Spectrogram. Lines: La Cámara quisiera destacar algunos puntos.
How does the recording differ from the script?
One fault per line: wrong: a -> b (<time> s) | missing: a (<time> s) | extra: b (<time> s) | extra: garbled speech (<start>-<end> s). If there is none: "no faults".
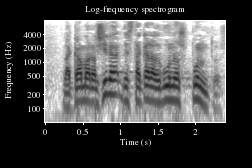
no faults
